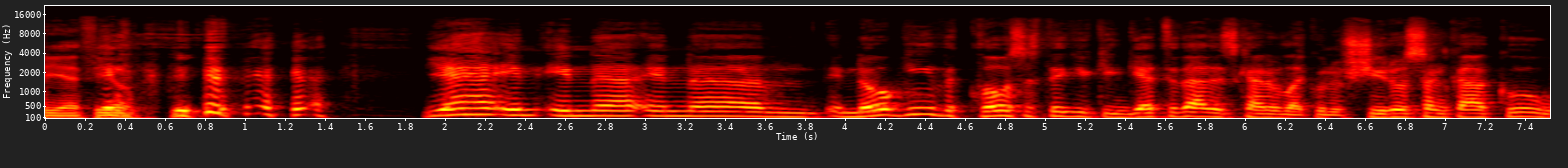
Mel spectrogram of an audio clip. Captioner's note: laughs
